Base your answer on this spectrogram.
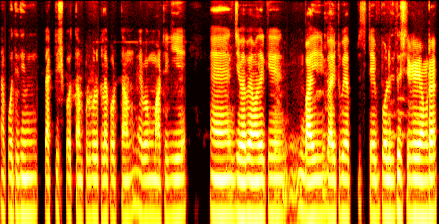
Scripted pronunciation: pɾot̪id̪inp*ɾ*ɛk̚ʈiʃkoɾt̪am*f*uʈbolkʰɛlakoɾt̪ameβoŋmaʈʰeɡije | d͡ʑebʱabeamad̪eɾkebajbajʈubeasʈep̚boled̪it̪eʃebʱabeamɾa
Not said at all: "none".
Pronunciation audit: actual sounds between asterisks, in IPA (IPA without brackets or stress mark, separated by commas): ɾ, f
